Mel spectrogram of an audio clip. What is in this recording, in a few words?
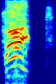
voice ger vehicle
